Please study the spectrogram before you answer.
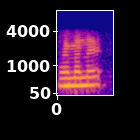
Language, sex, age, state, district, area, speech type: Assamese, female, 30-45, Assam, Charaideo, rural, conversation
